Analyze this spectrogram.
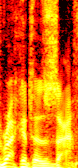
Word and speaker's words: Rakotozafy: program will know exactly what that is it's raketa zap I know I remember that you don't pronounce the why at the end of it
